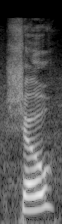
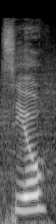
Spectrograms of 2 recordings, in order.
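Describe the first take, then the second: First: The syllable starts with a 'sh' sound. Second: The syllable starts with an 's' sound. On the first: The speaker calls it right. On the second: The speaker calls it wrong. "not Seo"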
